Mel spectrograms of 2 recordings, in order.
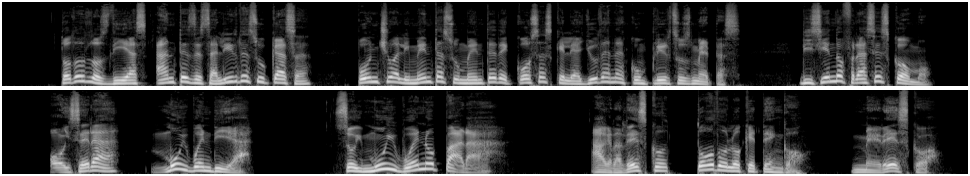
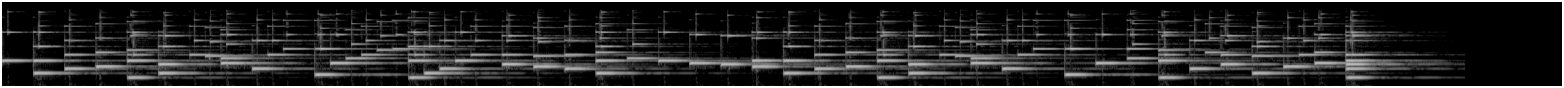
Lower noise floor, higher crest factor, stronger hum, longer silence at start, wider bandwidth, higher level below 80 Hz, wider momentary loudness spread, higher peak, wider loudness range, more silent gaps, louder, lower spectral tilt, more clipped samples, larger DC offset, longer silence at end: first, -71 dBFS vs -48 dBFS; about the same, 16 dB vs 18 dB; neither; first, 0.6 s vs 0 s; first, over 20 kHz vs 16 kHz; first, -44 dBFS vs -76 dBFS; first, 13 LU vs 5 LU; first, 0 dBFS vs -6 dBFS; about the same, 2 LU vs 1 LU; first, 9.33-10.12 s, 12.18-12.88 s vs none; first, -15 LUFS vs -21 LUFS; first, -5.5 dB/octave vs 2.5 dB/octave; neither; neither; second, 0.35 s vs 1.25 s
